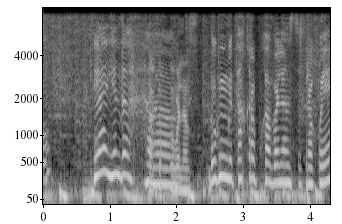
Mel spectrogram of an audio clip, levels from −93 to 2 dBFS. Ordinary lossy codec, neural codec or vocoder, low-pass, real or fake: none; autoencoder, 48 kHz, 128 numbers a frame, DAC-VAE, trained on Japanese speech; 7.2 kHz; fake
